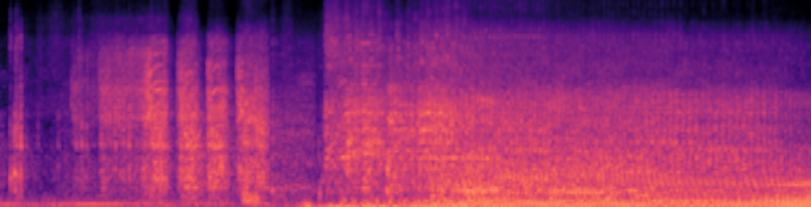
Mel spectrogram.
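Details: Portable generator small engine after carburetor cleaning: a few rough pull-start strokes, then catches and settles into a steady even run without stumbling; normal start.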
